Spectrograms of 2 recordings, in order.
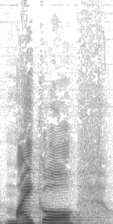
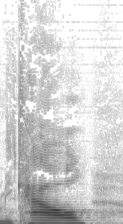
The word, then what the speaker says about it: Michal: Now, her name, it's been pronounced different ways. It's spelled M-I-C-H-A-L. Some people have called her Michael or Michal or Michal. I'm going to go with Michal if there's no objection.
